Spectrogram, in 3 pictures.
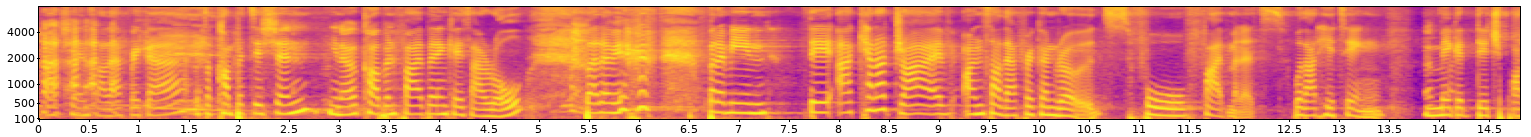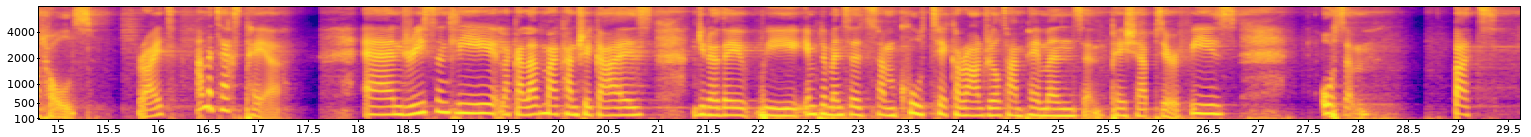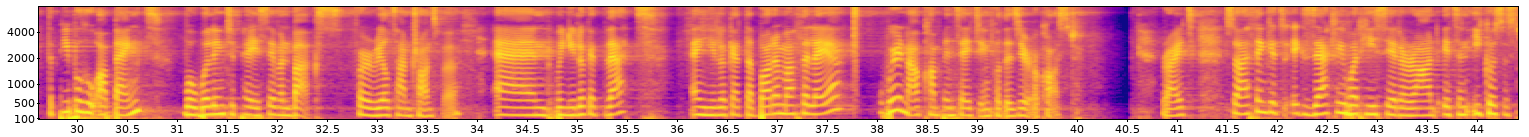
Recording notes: The African Pre-seed podcast partnered with the Africa FinTech Summit in Lusaka, Zambia, to host the first-ever edition of APS Live. Had three amazing guests on the couch in front of a live audience.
